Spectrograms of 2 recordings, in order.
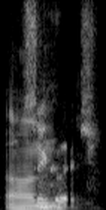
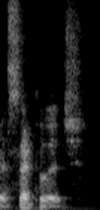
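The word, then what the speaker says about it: Sekulić: Dwight Grant versus Stefan Sekukic. I don't think I said that right. – Sekulic.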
